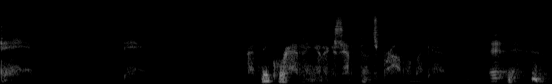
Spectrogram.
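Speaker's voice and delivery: very quiet whisper, close to the ear. Retelling what someone whispers in the speaker's ear after a shoulder tap, retelling a whisper in the ear. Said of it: "he whispers in my ear".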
